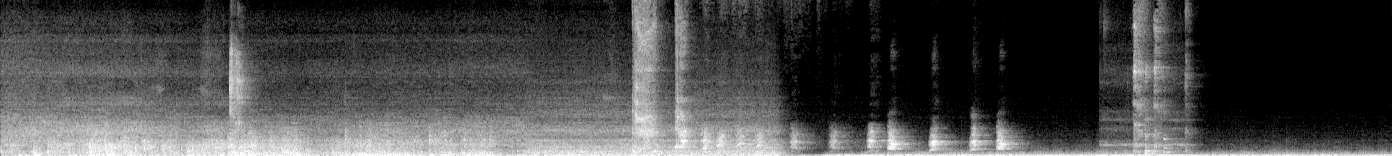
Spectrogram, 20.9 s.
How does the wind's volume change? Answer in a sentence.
The loudness of the wind goes down.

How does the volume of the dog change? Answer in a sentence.
The loudness of the dog goes down, then up.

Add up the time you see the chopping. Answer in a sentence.
The chopping can't be heard in this clip.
